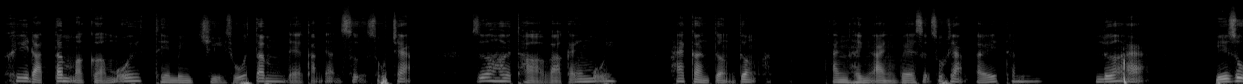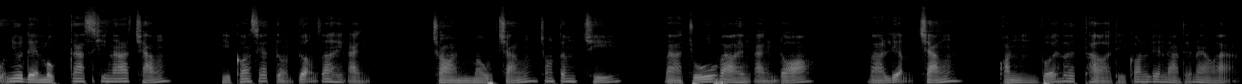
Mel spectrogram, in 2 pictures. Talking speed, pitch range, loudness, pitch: 190 wpm, 95-140 Hz, -41 LUFS, 115 Hz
